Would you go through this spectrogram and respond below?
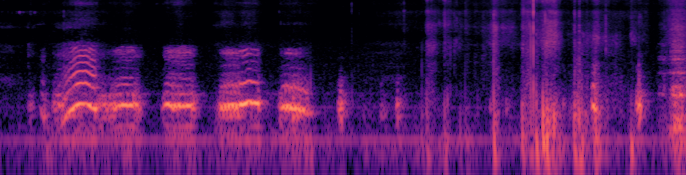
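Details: A pet dog indoors giving four or five short, pitched, moaning whines in quick succession, then quiet shuffling, clattering and rustling noises.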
